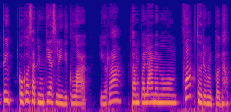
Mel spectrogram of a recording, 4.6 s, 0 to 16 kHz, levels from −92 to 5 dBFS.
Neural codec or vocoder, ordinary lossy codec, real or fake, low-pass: autoencoder, 48 kHz, 32 numbers a frame, DAC-VAE, trained on Japanese speech; AAC, 64 kbps; fake; 14.4 kHz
